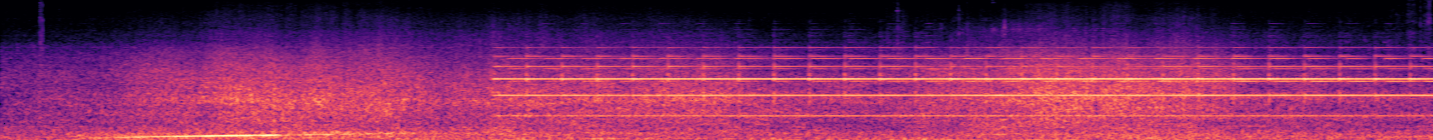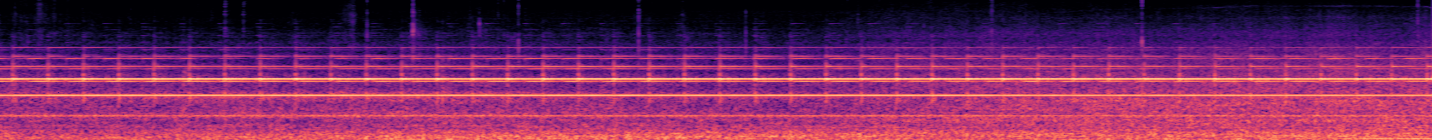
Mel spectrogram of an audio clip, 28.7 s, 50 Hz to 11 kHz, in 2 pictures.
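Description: A car passes with its engine pitch rising. About five seconds in, the railroad crossing's electronic bell (GS Type 1 E-Bell) switches on and rings steadily with a fast, even pulse, warning of an approaching light-rail train.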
